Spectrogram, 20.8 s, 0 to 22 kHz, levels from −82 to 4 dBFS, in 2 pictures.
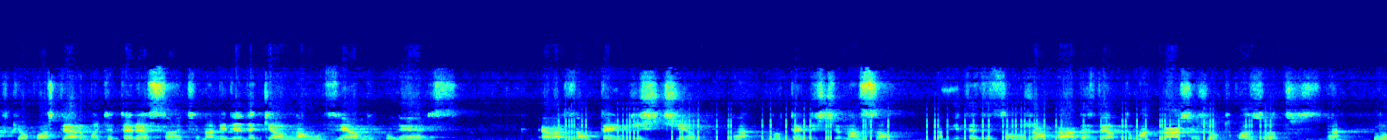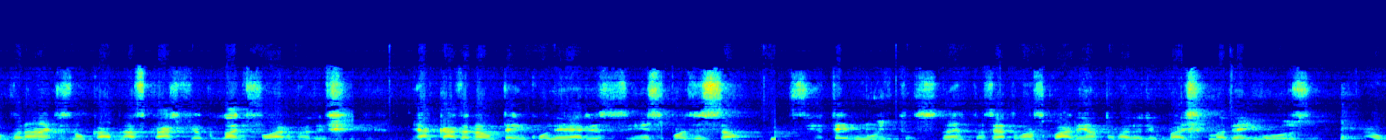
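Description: From 4.19 to 9.54 s, a train of clicks pops over the sound at about 14 per second, unevenly spaced, likely from interfering equipment.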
